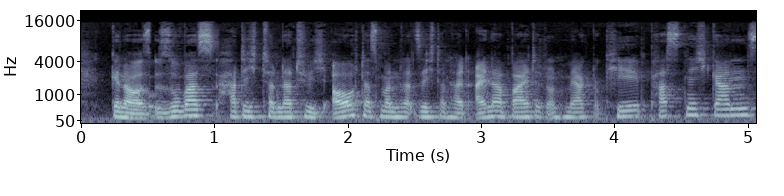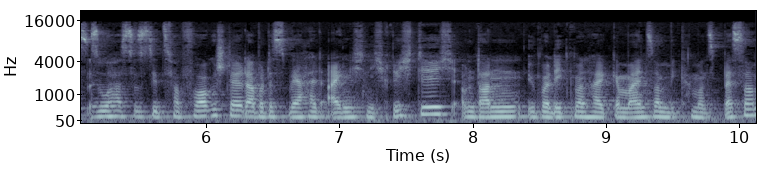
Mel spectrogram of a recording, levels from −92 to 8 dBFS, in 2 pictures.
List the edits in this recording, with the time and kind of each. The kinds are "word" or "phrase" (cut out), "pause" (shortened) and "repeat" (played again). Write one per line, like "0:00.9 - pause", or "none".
none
